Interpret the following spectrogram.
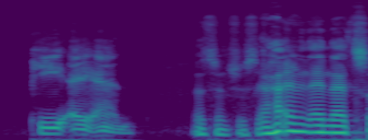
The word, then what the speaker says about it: Lo Pan: Lopan.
